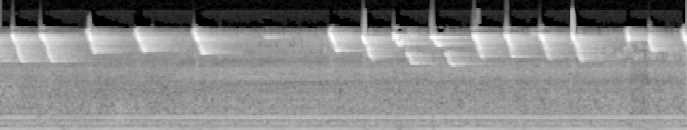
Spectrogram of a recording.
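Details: Recorded in nature, a male saffron finch sings before dawn to court the female: high, harsh downslurred chips in a quick series, a pause of about a second, then a denser run with doubled overlapping notes.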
